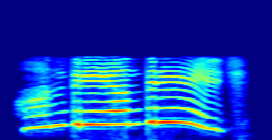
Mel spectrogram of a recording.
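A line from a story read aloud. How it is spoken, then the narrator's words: Squeaky. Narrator (Russian): пискнула она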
